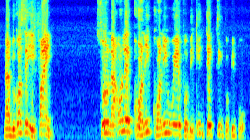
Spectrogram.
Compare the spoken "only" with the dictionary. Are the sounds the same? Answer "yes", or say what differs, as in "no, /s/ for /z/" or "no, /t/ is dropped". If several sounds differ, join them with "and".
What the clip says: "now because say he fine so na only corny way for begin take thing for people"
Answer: yes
